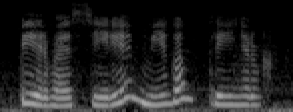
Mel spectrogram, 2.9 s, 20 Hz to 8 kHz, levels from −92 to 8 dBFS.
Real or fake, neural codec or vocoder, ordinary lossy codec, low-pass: real; none; Opus, 24 kbps; 7.2 kHz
